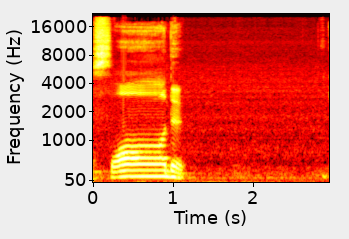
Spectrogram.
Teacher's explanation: اس کا نام موٹا اور ذرا بھاری آواز میں لینا ہے.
